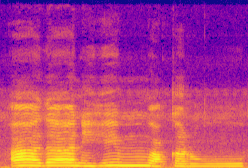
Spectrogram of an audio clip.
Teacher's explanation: Yang ketujuh, adanihim waqru, namanya bacaan idhar syafawi, sebab mim sukun dibaca jelas bertemu selain huruf mim dan ba, yaitu bertemu dengan huruf waw.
